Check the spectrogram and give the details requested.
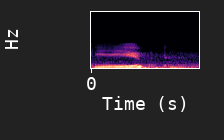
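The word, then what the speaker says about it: gift: কর পড়ি বলে গেছিল কিন্তু আমি ইয়াতে গার্ল উচ্চারণ করুম জি আই এফ টি গিফট জি এর পিছ আই আছে কিন্তু গ উচ্চারণ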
